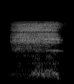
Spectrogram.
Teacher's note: el fricativo posalveolar sordo suena así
